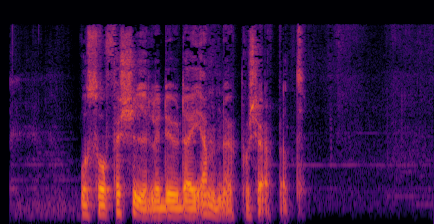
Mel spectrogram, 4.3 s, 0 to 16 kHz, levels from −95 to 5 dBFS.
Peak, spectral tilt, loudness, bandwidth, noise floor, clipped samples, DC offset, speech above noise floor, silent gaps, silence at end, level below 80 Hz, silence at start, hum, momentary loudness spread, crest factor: -10 dBFS; -4.5 dB/octave; -26 LUFS; 11.5 kHz; -61 dBFS; under 0.1%; under 0.1%; 36 dB; none; 1.3 s; -60 dBFS; 0.8 s; none; 14 LU; 18 dB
